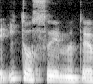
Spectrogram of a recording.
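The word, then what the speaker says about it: eit swim: はいまずあの私たちのブランドのことをちょっとだけお話ししたいなと思うんですけれども、えー、 EIT スイムと書いて「糸スイム」と読みます。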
